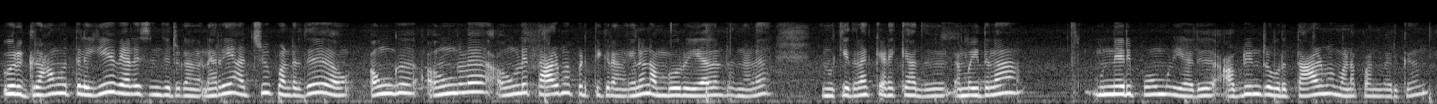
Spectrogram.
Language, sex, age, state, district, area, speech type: Tamil, female, 18-30, Tamil Nadu, Kallakurichi, rural, spontaneous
